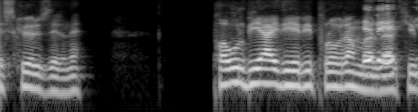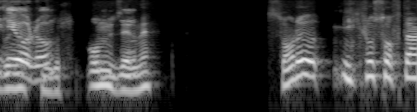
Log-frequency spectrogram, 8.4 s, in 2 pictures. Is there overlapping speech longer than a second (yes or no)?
yes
